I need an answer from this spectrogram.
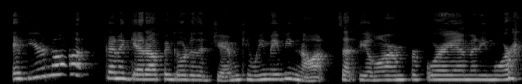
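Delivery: ordinary delivery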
